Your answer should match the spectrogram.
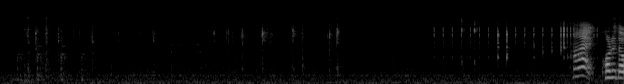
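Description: Password being typed on a computer keyboard: scattered key clicks, then a fast run of keystrokes at about ten a second near the end.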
